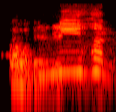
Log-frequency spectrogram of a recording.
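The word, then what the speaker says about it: 二分: Nihun. Yes. When it comes to 2, we never change the pronunciation, right? Nihun.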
